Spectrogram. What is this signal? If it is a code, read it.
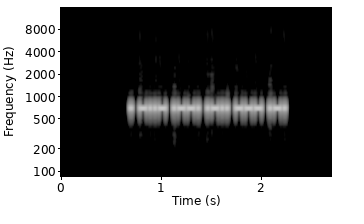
Morse code, heard as a keyed tone, about 51 wpm, 700 Hz. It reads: EXPLOR
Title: Sentences from Top 1100 Words - New Word Drill Alt - 50wpm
